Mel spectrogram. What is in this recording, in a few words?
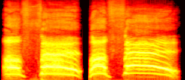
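Soldier auto on fire, French; "Au feu, au feu!"; Soldier responses; Mis en Feu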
